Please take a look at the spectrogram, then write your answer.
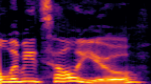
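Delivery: ordinary delivery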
